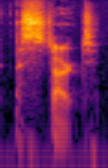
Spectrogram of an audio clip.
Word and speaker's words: Astarte: Hence, I feel like I've been saying that wrong the whole time. I've been saying a stare, a start. Sorry, I've been butchering that the whole time a, a start.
